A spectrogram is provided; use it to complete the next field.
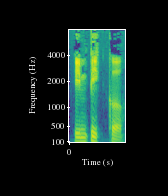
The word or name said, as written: impiccare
